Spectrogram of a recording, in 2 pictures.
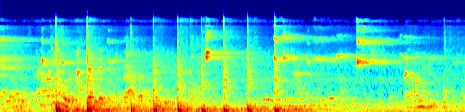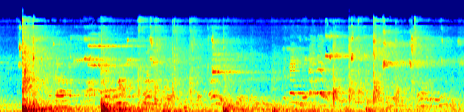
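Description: Young men call out to each other across a court.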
